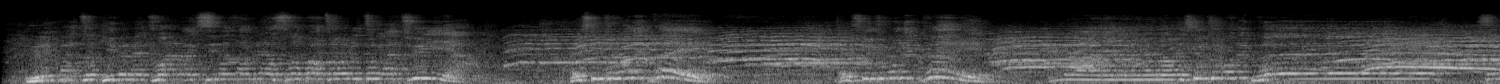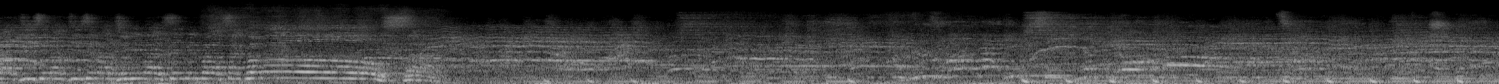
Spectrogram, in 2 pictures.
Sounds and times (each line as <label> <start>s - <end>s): crowd 0.0s - 29.9s
Kids and teen-agers enjoying a fairground ride 13.0s - 29.9s
fairground ride 17.0s - 20.1s
music 17.0s - 29.9s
